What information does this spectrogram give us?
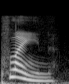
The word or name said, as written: plane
